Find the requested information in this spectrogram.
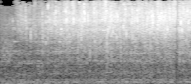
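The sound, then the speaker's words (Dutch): Finely chopped onion sizzles in a little olive oil in a hot wok. The frying makes a continuous, fairly loud hiss that stays even throughout, with no pauses. “Ik doe een klein beetje olijfolie weer in de pan. Dan gaat het uitje erin, gesnipperd uitje.”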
